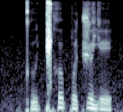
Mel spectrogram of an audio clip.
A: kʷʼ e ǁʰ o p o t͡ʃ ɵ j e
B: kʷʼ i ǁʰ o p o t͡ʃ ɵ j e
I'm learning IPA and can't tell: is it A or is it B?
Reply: B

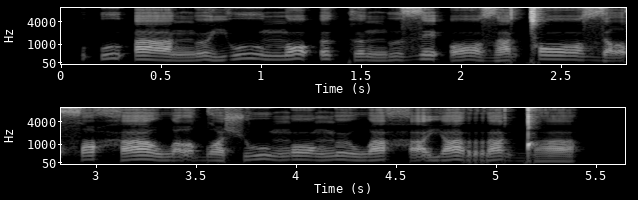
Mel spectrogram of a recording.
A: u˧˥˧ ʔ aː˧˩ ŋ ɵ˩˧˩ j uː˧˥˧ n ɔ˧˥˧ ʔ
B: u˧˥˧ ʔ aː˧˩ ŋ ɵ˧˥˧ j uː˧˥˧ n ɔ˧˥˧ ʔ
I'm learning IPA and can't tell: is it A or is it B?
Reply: A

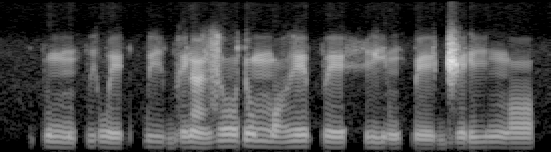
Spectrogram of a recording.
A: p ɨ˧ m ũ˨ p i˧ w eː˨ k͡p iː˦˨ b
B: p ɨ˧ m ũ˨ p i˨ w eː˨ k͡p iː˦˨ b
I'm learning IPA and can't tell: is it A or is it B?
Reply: A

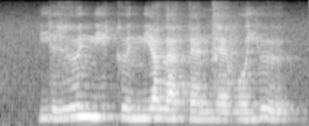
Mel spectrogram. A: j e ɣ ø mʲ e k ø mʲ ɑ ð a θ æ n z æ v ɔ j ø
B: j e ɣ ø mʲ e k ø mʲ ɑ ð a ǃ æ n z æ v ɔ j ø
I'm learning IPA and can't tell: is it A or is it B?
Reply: A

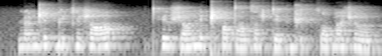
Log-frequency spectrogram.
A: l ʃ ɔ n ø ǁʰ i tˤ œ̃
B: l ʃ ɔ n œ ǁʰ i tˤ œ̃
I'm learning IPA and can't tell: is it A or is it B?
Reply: A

